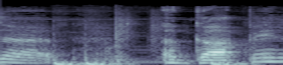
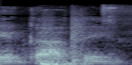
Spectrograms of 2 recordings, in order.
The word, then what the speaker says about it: agape: And agape is A-G-A-P-E. And it looks like grape, but without the R. Agape, it's just agape, but it's not spelled agape. It's pronounced, it's, their A is pronounced as a long or short O, agape. So, but it's spelled with an E.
